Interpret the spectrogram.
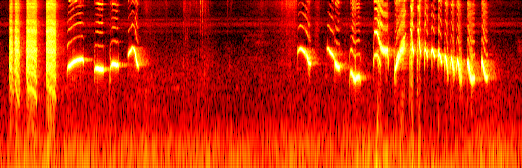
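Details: Greater green leafbird in full song: harsh rasping bursts, then slurred whistles, a pause, and a fast run of chattering, downslurred notes about four per second, loud and clean.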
